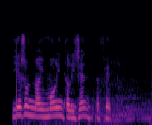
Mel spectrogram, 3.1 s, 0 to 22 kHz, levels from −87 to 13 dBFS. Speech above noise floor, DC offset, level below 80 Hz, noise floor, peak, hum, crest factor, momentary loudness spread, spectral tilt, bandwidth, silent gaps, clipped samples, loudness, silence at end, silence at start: 22 dB; under 0.1%; -72 dBFS; -59 dBFS; -22 dBFS; none; 16 dB; 18 LU; -6 dB/octave; 8 kHz; none; under 0.1%; -38 LUFS; 0.05 s; 0.25 s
